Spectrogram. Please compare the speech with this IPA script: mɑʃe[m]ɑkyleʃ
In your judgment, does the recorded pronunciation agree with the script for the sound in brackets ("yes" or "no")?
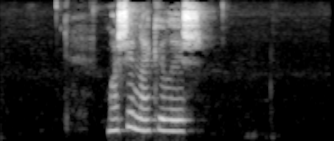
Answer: no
